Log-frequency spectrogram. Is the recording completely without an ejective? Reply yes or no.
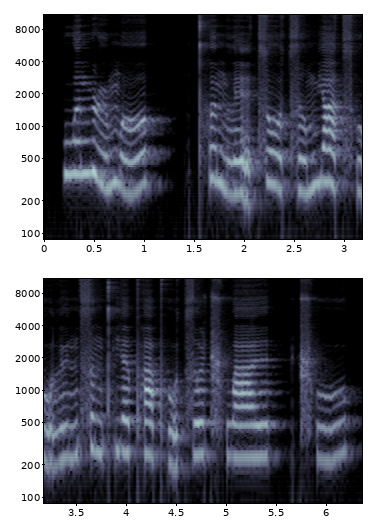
yes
